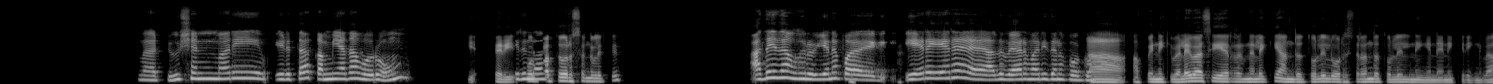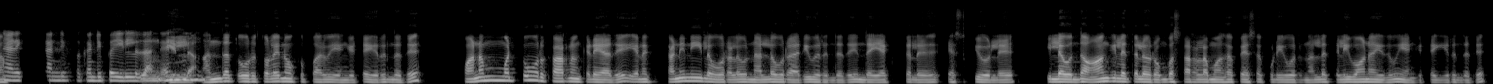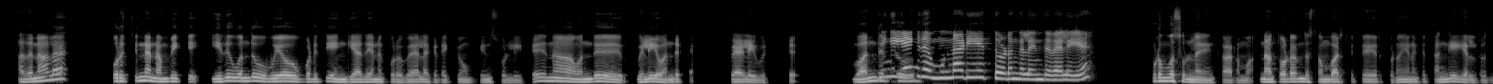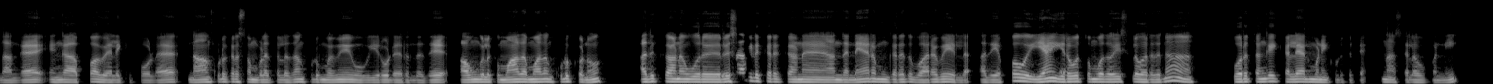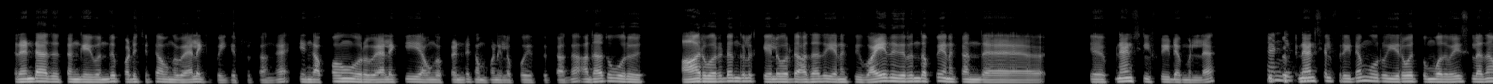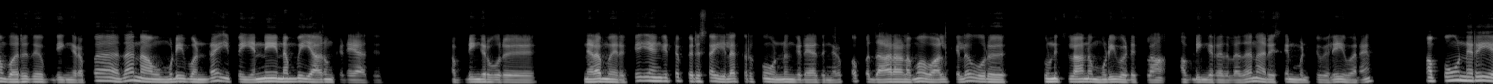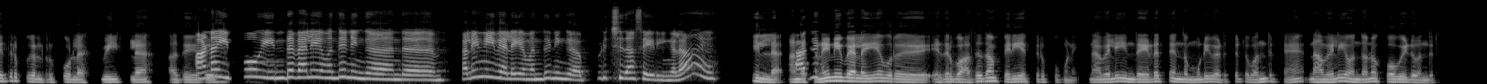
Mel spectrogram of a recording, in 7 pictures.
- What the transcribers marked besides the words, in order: chuckle; in English: "எக்ஸெலு, எஸ்கியூலு"; other background noise; other noise; in English: "ஃபினான்சியல் ஃப்ரீடம்"
- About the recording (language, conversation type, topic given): Tamil, podcast, ஒரு வேலை அல்லது படிப்பு தொடர்பான ஒரு முடிவு உங்கள் வாழ்க்கையை எவ்வாறு மாற்றியது?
